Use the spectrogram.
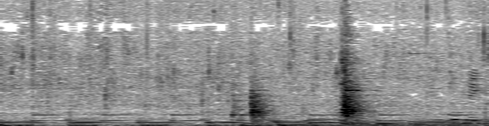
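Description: Sliced onions frying in half a cup of hot oil for a mutton karahi give a steady, loud sizzle with occasional crackling bursts, heard alone without talk.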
